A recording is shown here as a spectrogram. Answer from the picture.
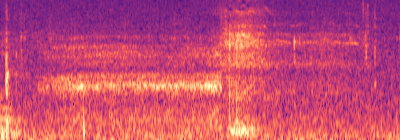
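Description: A man breathing through his nose between sentences, with a short sniff a little over a second in.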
